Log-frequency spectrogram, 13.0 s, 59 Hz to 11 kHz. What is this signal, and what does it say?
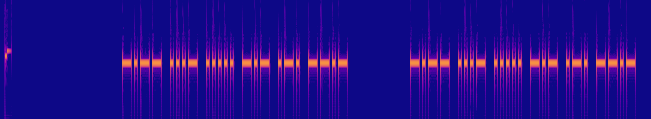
Morse code, heard as a keyed tone, about 21 wpm, 700 Hz. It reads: YV5KRQ YV5KRQ
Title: DXCC-100 Call Signs - 6 Characters - Repeated 2x - 20wpm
